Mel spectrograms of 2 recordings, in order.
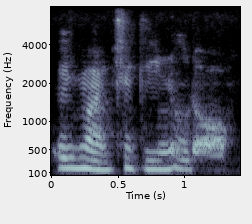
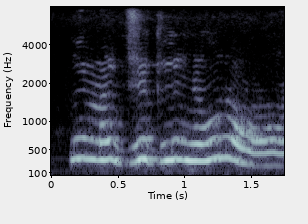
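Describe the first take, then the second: First: Said in the usual way. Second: High, slow cooing to a pet; doting pet talk. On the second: Real, not acted. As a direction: coo it high and drawn out.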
